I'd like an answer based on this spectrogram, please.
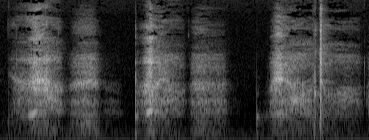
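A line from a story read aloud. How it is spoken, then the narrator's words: Weak, hoarse, straining, urgent. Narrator (Chinese): 妖姬虚弱而沙哑，却用尽力气忙着道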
